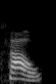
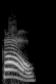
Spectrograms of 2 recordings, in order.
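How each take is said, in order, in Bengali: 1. শব্দটি একটি নরম S ধ্বনি দিয়ে শুরু হয়। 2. শব্দটি একটি শক্ত K ধ্বনি দিয়ে শুরু হয়। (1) "it is not সাউ" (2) "it is কাউ"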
